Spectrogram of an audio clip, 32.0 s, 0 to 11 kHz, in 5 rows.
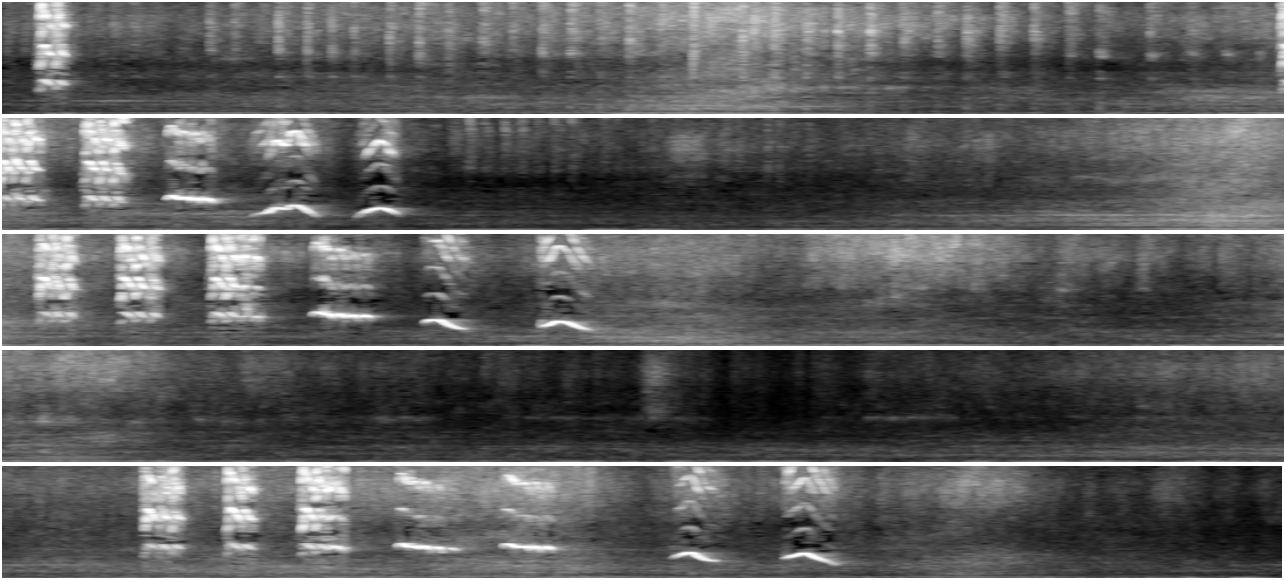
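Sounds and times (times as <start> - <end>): bird singing: 0.0 - 0.5, 6.4 - 8.5, 13.0 - 15.9, 26.4 - 29.9.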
